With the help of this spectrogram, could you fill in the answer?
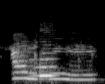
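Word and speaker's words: أنهم: So annahum, not just annahum. You have to keep the noon sound in for a bit longer.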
